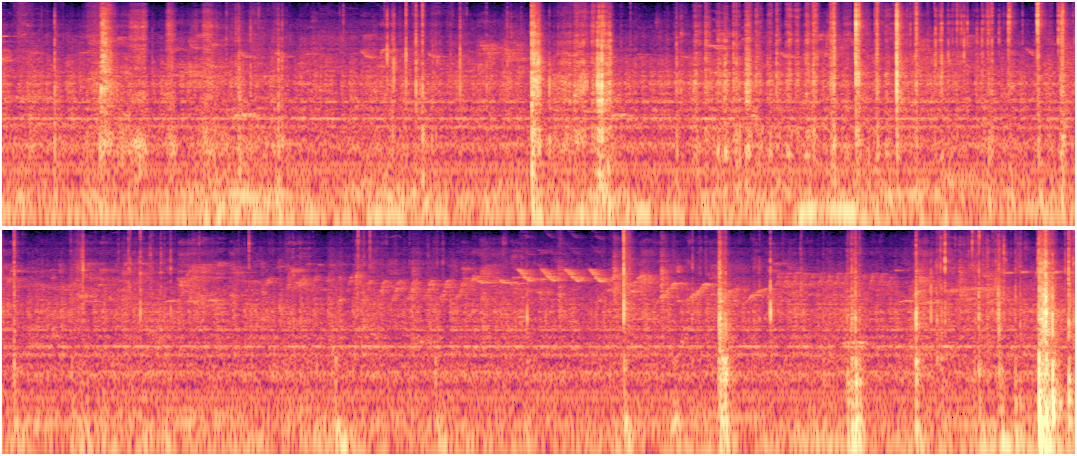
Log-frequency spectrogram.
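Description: Hands handling and opening a cardboard shipping box: scattered taps, knocks and scrapes on the cardboard, with a sharper cluster near the end. Faint bird chirps in the background about two-thirds of the way through.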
